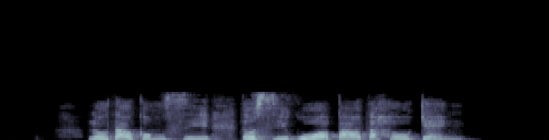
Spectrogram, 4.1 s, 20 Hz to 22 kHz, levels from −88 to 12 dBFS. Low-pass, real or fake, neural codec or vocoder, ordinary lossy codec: 7.2 kHz; fake; codec, 16 kHz, 8 kbps, FreqCodec, larger model; AAC, 48 kbps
